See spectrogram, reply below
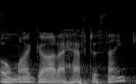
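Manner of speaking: put-on deeply emotional, weeping, tearful voice. Retelling a stranger's tearful thanks in a barbecue line: imitating a weeping woman.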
